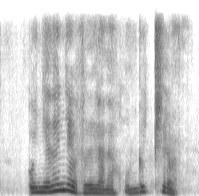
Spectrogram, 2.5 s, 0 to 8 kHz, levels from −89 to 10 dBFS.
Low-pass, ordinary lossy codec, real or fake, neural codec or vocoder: 7.2 kHz; AAC, 48 kbps; fake; codec, 16 kHz, 2 kbps, FreqCodec, smaller model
